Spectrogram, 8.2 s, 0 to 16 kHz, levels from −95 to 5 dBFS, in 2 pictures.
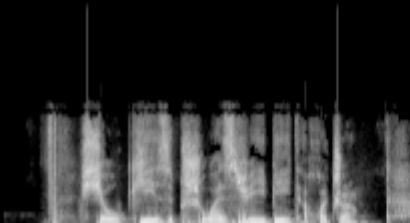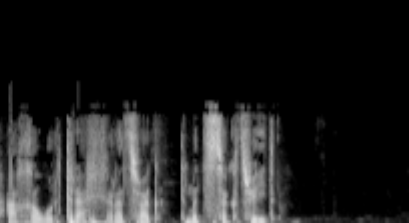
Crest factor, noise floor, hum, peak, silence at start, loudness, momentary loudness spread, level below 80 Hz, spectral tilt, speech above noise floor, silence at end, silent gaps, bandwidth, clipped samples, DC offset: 16 dB; -78 dBFS; none; 0 dBFS; 0.5 s; -14 LUFS; 14 LU; -34 dBFS; -4.5 dB/octave; 64 dB; 1.35 s; none; 8.8 kHz; under 0.1%; under 0.1%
